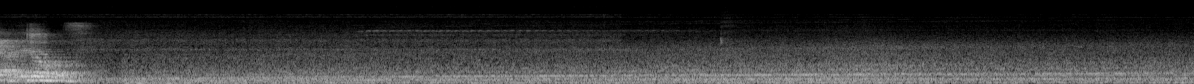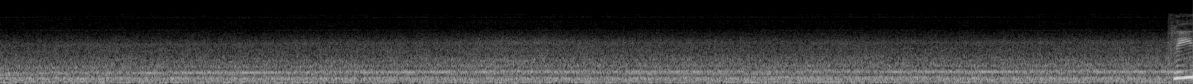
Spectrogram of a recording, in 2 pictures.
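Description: An airport transit train in the Roblox video game rolls along steadily, a sustained low rumble with a slowly rising whine as it gathers speed, preceded by a brief burst of sound at the start.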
